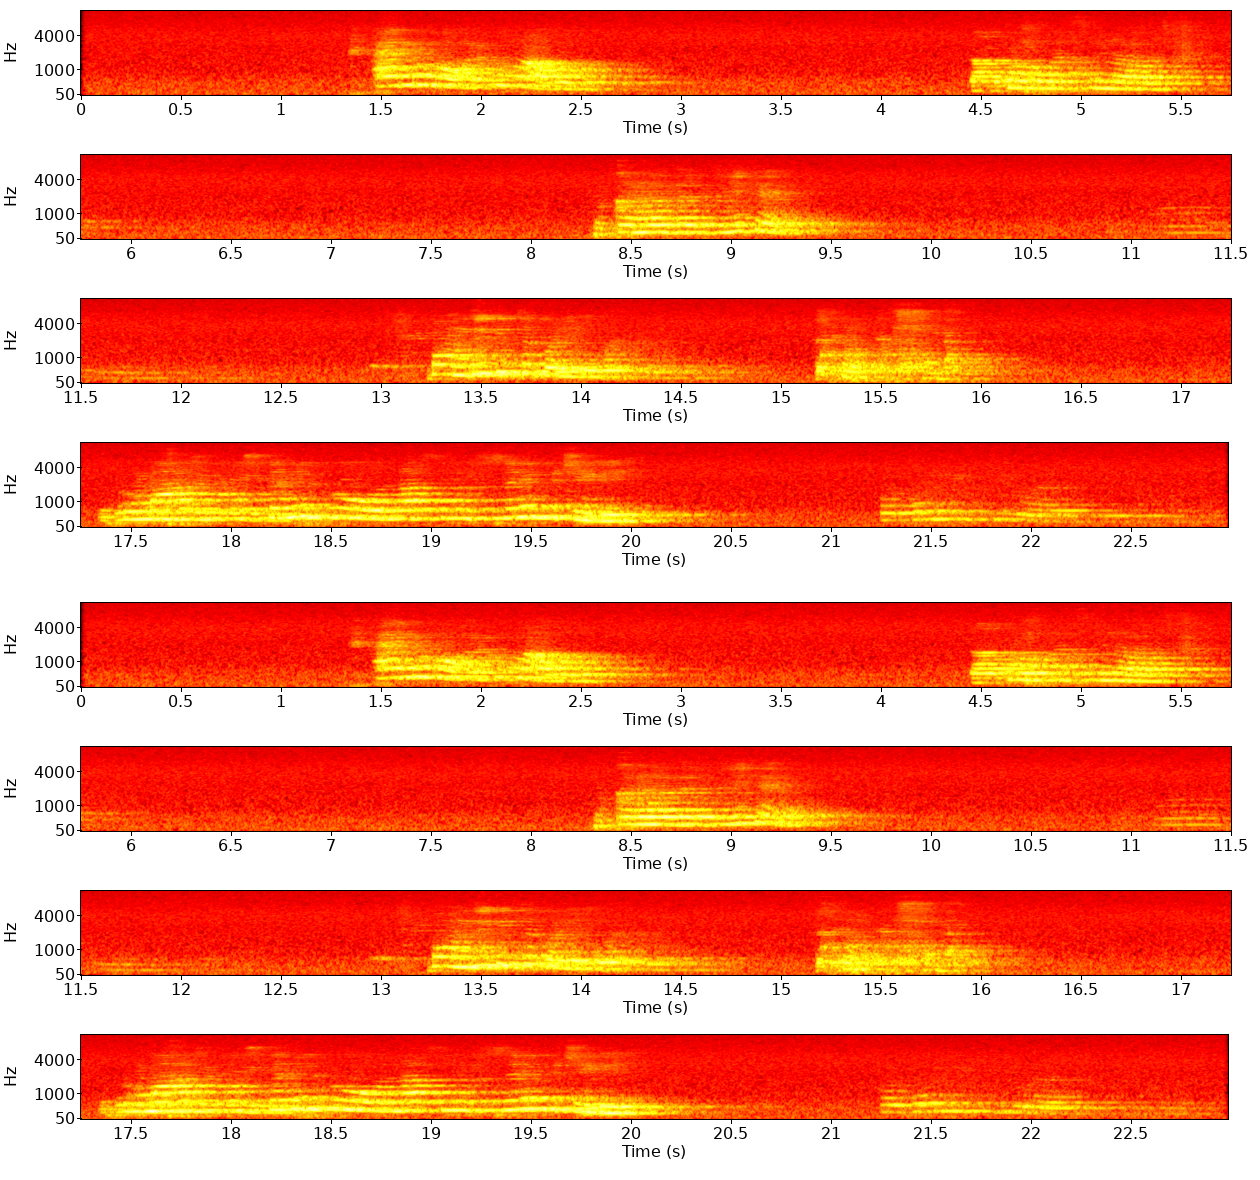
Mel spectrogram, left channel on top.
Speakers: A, on the left; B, on the left.
A: ਏਨੂੰ ਹੋਰ ਘੁਮਾਓ। ਹੋਰ ਸੁਨਾਓ। ਕਮਰ ਦਰਦ ਠੀਕੇ?
B: <inaudible>
A: ਹੋਂਦੀ ਕਿੱਥੇ
B: ਦਵਾਈ
A: ਪਈ ਏ?
B: ਖਾਧੀ ਸੀ
A: ਅੱਛਾ, ਮਾਸ-ਮੂਸ
B: ਅਰੇ ਮੇਰੀ
A: ਤੇ ਨੀਓ ਨੱਸ ਨੁੱਸ ਤੇ ਨੀ ਖਿਚੀਗੀ।
B: ਪਤਾ ਈ ਨੀਂ ਕੀ ਹੋਇਆ, ਕੀ ਨਈਂ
